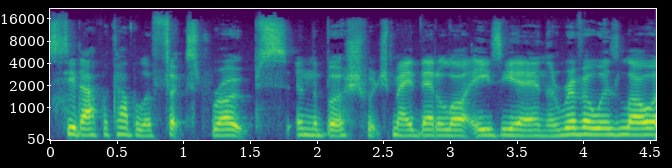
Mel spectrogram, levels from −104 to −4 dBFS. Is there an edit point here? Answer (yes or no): no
